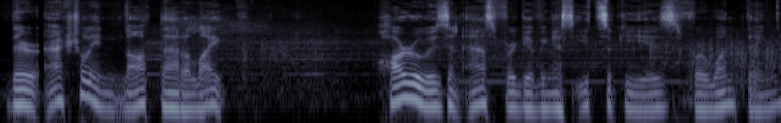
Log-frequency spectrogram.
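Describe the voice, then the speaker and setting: On a livestream, a man with a lowish voice narrates a visual novel at a moderate pace, now and then stumbling and going back to reread. Music plays behind him throughout.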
